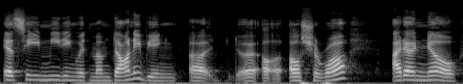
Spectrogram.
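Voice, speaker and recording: Woman host of a live political commentary stream, smooth and emphatic, argues hard and turns sarcastic. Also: fairly low pitch, measured pace, a bit bright. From Iran. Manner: emphatic, argumentative, with sarcastic asides.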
